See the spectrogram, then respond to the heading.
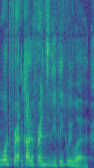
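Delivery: acted, furious, very high-pitched, loud outburst. Retelling a friend's reaction to the speaker's worry about being ditched, imitating a furious friend. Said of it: "Like he was so mad".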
